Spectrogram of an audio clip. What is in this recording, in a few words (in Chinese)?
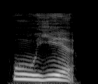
"物业", Chinese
